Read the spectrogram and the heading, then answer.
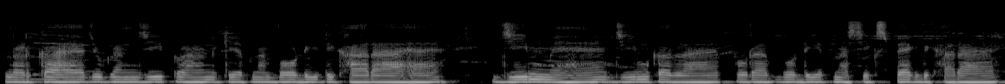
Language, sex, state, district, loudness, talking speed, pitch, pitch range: Hindi, male, Bihar, Supaul, -32 LUFS, 160 wpm, 110 Hz, 105-115 Hz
